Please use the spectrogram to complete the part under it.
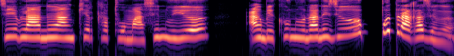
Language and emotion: Bodo, disgusted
